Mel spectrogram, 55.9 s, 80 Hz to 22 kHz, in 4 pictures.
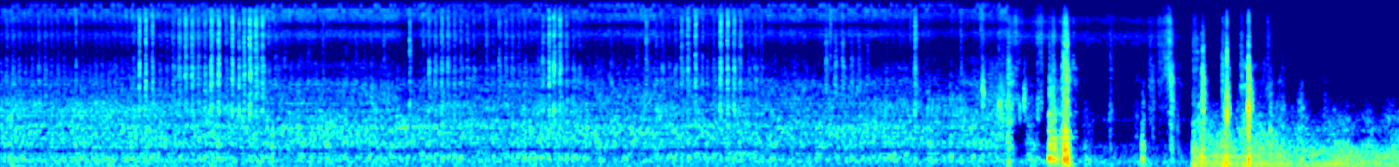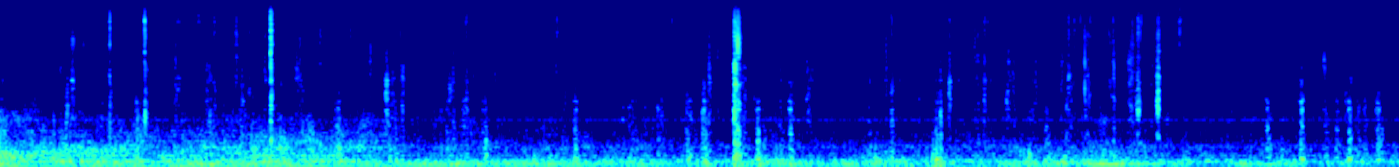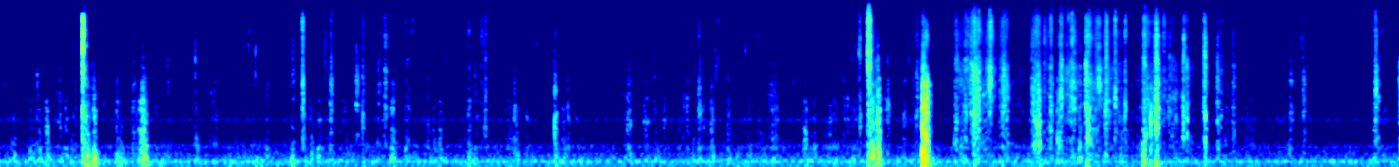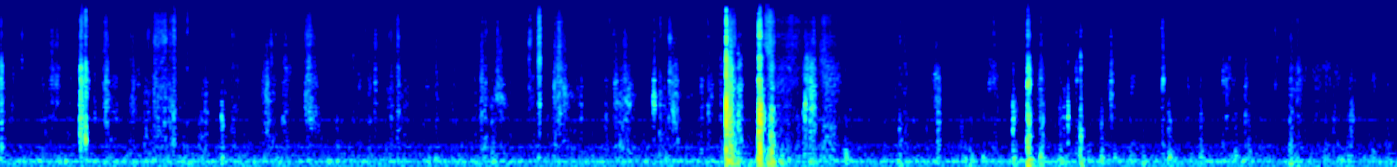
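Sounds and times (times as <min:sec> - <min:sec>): faint low hum: 0:00.0 - 0:28.6.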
